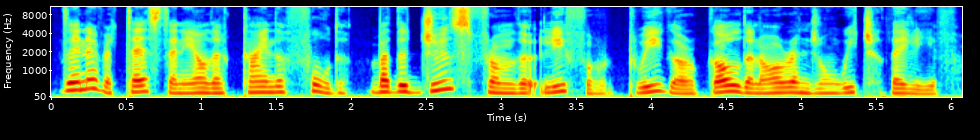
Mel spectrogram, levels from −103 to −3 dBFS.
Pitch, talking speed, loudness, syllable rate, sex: 195 Hz, 225 wpm, -19 LUFS, 5.6 syllables/s, female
